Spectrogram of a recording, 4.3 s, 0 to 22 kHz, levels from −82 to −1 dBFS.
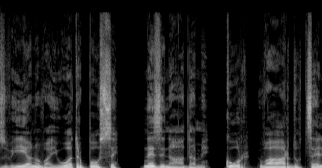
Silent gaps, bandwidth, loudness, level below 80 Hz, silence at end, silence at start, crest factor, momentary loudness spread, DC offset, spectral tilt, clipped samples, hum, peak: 1.62-1.86 s, 2.82-2.97 s; over 20 kHz; -22 LUFS; -48 dBFS; 0 s; 0 s; 16 dB; 8 LU; under 0.1%; -5.5 dB/octave; under 0.1%; none; -6 dBFS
